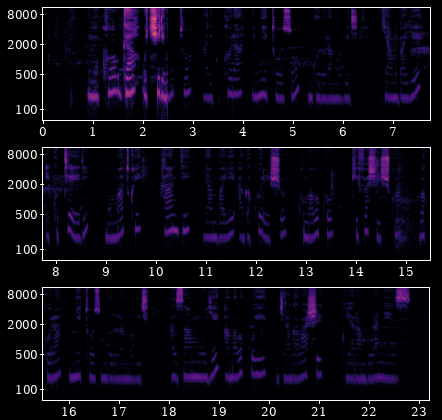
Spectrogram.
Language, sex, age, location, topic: Kinyarwanda, female, 18-24, Huye, health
